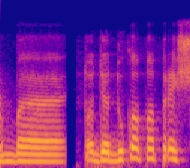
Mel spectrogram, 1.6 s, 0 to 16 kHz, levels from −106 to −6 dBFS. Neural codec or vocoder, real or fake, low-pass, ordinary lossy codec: none; real; 7.2 kHz; Opus, 24 kbps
